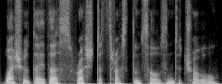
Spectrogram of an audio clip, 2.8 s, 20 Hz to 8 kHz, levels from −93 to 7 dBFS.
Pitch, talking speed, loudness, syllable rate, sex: 120 Hz, 215 wpm, -20 LUFS, 5.2 syllables/s, male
